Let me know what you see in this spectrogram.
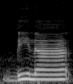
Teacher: دینا الف مدہ کو کھینچ لیں گے، الف سے پہلے زبر ہے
